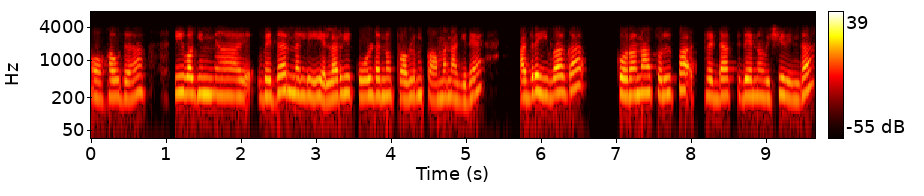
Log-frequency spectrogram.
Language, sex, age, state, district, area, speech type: Kannada, female, 18-30, Karnataka, Mandya, rural, conversation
